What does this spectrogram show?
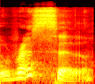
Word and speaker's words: wrestle: Next we have wrestling spelled as w r e s t l e wrestle and we pronounce it as r e s t l e wrestle and the sentence that we get is the boys are wrestling.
